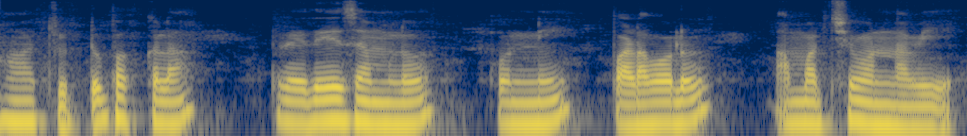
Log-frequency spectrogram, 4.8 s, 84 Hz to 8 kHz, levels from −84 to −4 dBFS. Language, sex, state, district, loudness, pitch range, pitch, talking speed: Telugu, male, Telangana, Hyderabad, -17 LUFS, 130-140 Hz, 135 Hz, 85 wpm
